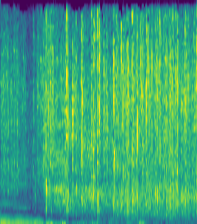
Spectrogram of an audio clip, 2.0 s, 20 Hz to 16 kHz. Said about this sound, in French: J'ai encore une fois envie de vous applaudir, Catherine Fro, meilleure actrice en 2016 pour Marguerite.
